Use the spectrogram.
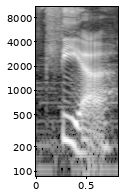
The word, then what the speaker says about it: Thea: So it's spelled like Thea, but it's pronounced Thea. That's how it's pronounced because it is a Dutch name.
